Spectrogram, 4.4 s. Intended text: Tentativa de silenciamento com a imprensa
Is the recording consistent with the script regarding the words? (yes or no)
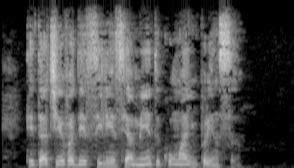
yes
